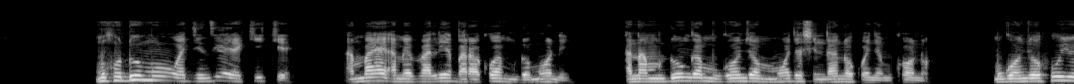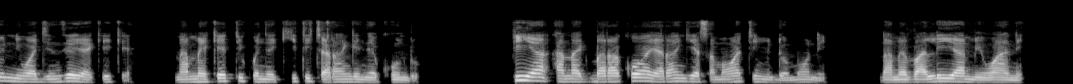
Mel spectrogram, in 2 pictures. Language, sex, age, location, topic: Swahili, male, 25-35, Kisumu, health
